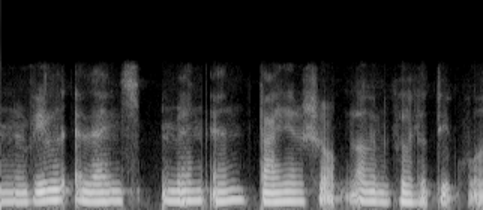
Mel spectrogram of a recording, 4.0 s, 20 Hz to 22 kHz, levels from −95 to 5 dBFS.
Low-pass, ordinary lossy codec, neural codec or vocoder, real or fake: 7.2 kHz; Opus, 32 kbps; codec, 16 kHz in and 24 kHz out, 1.1 kbps, FireRedTTS-2 codec; fake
